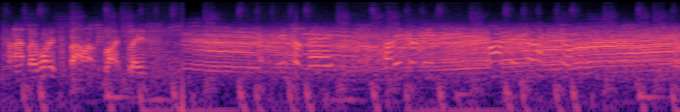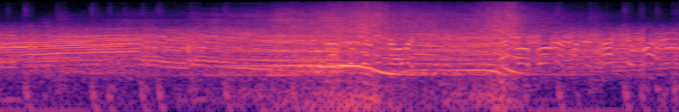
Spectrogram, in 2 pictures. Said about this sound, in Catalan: Aquest li contesta mentre el motor Renault rugeix de fons.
